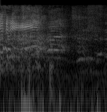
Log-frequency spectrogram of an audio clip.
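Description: Young children's high voices calling out together for about a second, then fading.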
